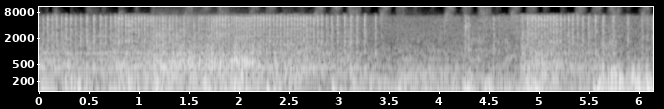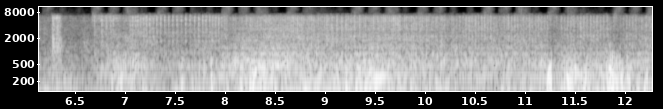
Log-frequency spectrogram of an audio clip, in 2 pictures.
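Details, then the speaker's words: Mitsubishi Eclipse engine running rough with a loud, persistent hammering bottom-end knock; suspected rod knock, not confirmed. "Not supposed to be making that noise. So yeah, that's pretty bad, and I didn't know that it was a rod right away."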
